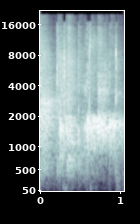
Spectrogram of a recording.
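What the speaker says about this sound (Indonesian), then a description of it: "tepuk tangan teman-teman" Brief clapping from a small group at the end of a university lecture on innovation and technology management, a short burst of hand claps in a room.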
